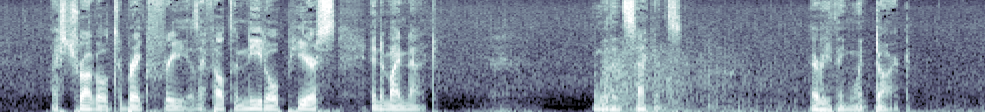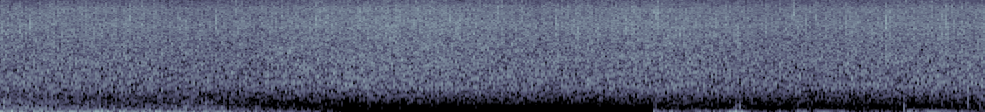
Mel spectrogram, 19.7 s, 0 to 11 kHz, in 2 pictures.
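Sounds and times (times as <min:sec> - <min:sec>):
steady hissing rain falling: 0:00.0 - 0:19.6
speech: 0:00.6 - 0:04.4, 0:05.9 - 0:06.9, 0:08.1 - 0:09.2
deep roll of thunder: 0:06.0 - 0:12.3.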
